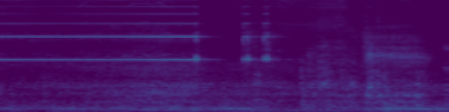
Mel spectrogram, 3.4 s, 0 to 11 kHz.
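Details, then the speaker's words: Electrolux MEF41 microwave control board that won't power on: the meter's continuity test on diode 9 gives a steady high beep both ways, then brief chirps. Dead short; the diode or a nearby capacitor is suspected. "apitou de um lado e do outro vai apitar a mesma coisa suas de ouro Está apresentando curto"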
